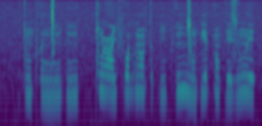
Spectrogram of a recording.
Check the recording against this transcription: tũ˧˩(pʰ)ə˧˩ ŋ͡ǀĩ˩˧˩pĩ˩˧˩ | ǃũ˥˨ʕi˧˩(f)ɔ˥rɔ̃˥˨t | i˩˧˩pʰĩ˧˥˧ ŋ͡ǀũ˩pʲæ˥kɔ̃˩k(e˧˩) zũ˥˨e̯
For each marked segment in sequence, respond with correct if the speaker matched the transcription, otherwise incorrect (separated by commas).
correct, correct, correct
